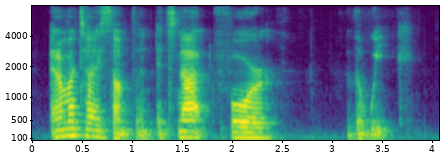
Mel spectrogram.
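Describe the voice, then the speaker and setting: With audible room echo, a woman speaks in a very deep, low pitch, her animated tone marked by very wide pitch swings. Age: 60s. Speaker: livestreamer selling handmade tumblers. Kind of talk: casual livestream chat.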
